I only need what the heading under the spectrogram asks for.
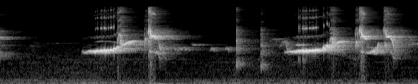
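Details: White-rumped shama, a lure recording meant to provoke a reply: loud whistled phrases sliding from low to high with sharp upward sweeps, two bursts separated by a short pause, with a brief chip between.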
